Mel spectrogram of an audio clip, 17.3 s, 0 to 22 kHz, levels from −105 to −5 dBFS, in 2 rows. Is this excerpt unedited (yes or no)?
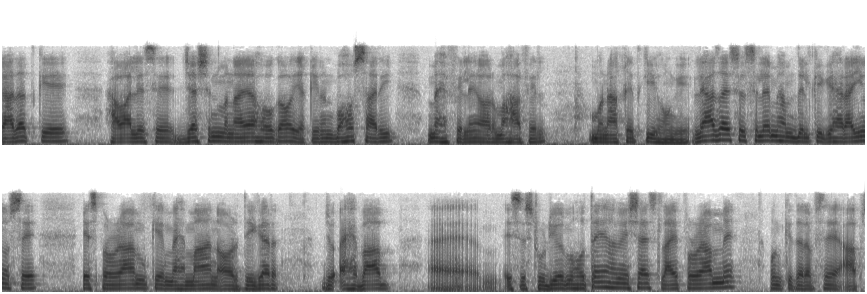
no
